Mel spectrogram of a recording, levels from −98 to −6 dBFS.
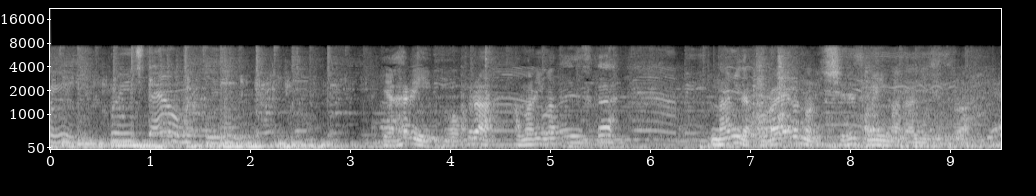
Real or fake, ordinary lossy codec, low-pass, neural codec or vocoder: real; none; 7.2 kHz; none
